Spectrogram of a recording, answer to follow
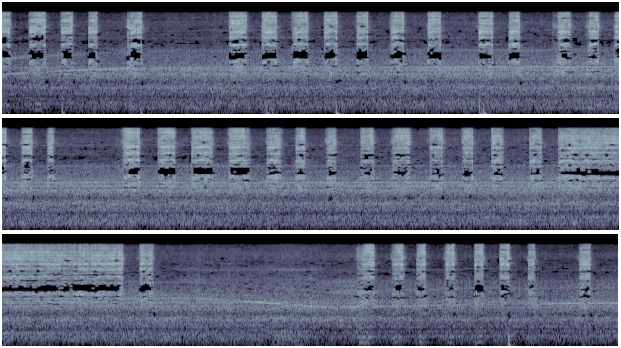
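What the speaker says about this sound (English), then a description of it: "Go after it with my disc sander." A disc sander grinds a metal ring in short, repeated bursts with brief pauses between passes, plus one longer sustained stretch of steady hissing abrasion near the middle, close and fairly loud with no talking.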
